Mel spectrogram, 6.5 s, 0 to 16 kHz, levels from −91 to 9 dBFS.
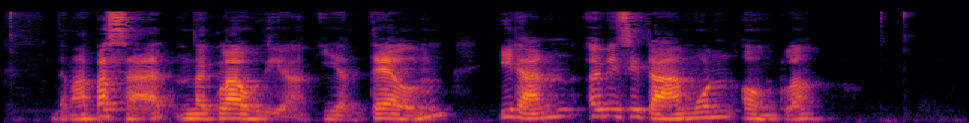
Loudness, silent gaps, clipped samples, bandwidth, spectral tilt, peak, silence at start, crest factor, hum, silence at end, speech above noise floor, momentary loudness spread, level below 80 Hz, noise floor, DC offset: -23 LUFS; none; under 0.1%; 11.5 kHz; -4 dB/octave; -4 dBFS; 0.35 s; 20 dB; none; 0.95 s; 30 dB; 15 LU; -60 dBFS; -53 dBFS; under 0.1%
